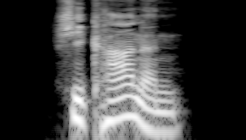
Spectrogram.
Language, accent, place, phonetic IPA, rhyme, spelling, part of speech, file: German, Germany, Berlin, [ʃiˈkaːnən], -aːnən, Schikanen, noun, De-Schikanen.ogg
- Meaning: plural of Schikane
